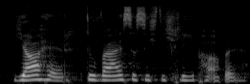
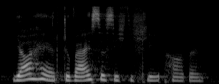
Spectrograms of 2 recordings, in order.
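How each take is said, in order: Both takes have the same delivery.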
